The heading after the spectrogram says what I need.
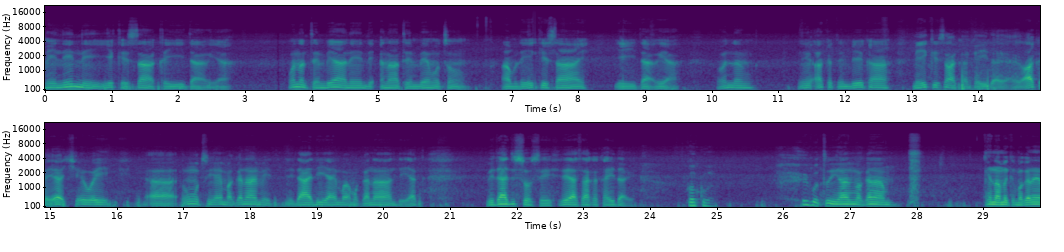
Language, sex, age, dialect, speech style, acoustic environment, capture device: Hausa, male, 35-44, Nigeria - Lagos Yoruba, focused, appliances, mobile / Linux / Chrome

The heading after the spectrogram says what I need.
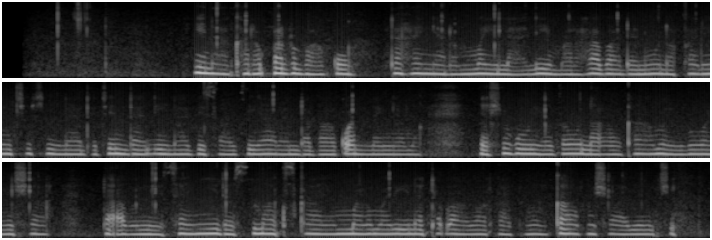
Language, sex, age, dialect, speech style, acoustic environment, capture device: Hausa, female, 25-34, Nigeria - Kano, relaxed, nature, mobile / Linux / Chrome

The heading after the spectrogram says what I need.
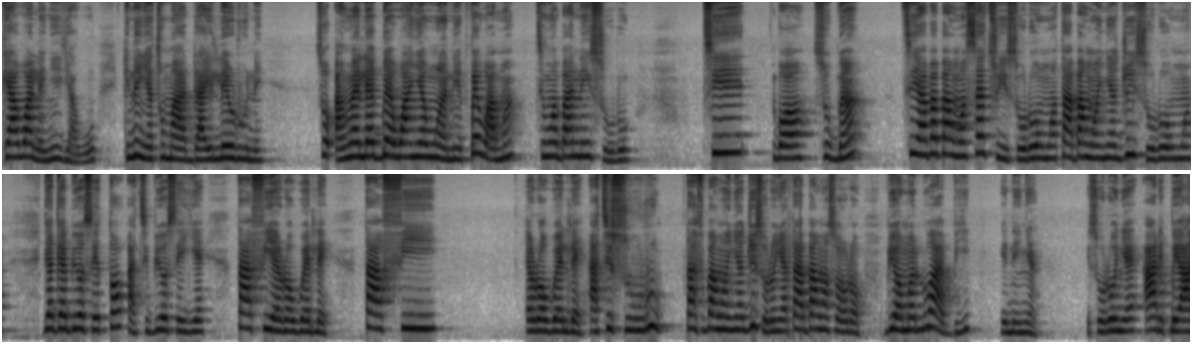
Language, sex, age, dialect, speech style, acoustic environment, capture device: Yoruba, female, 25-34, Nigeria - Nigerian Standard, happy, silence, mobile / Linux / Chrome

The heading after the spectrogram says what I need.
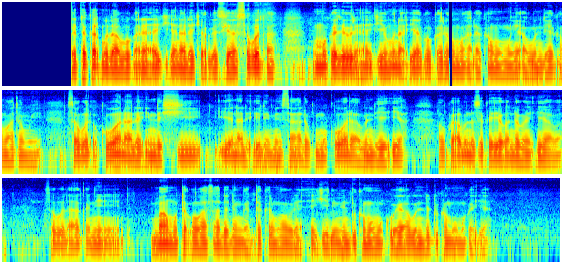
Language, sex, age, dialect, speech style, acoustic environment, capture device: Hausa, male, 25-34, Nigeria - Kano, happy; anxious, nature; silence, mobile / Linux / Chrome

